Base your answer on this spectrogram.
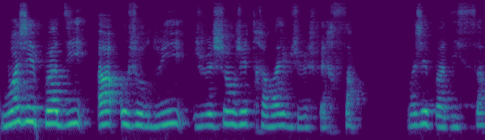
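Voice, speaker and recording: A woman's fairly high, somewhat breathy voice with a dark, mellow tone and a non-native accent. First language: not French (speaking French). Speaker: ecopsychologist. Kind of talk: interview. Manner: hesitant, many fillers.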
